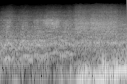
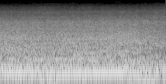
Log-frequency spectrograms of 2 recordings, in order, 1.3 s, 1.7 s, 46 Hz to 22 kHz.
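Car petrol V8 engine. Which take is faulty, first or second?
second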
